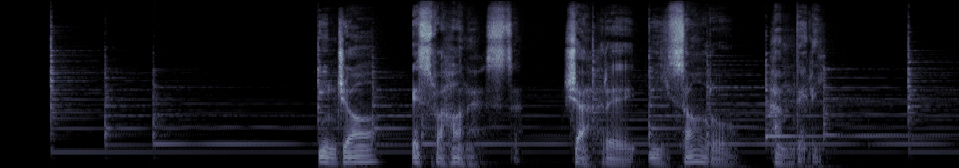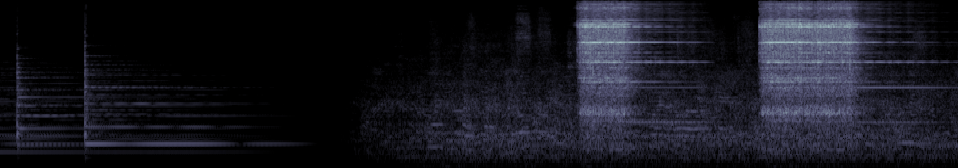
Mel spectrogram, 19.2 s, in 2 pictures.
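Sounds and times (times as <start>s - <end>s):
speech: 3.2s - 8.3s
laughter: 13.2s - 19.1s
doorbell ringing: 15.4s - 19.1s.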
